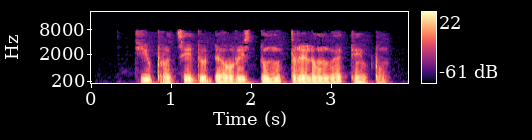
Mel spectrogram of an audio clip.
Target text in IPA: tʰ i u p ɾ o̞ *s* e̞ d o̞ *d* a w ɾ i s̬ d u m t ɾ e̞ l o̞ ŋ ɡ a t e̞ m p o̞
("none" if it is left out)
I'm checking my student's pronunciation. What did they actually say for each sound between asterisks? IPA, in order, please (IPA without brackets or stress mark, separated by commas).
t͡s, d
